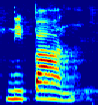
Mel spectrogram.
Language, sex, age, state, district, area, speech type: Manipuri, female, 30-45, Manipur, Thoubal, rural, read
